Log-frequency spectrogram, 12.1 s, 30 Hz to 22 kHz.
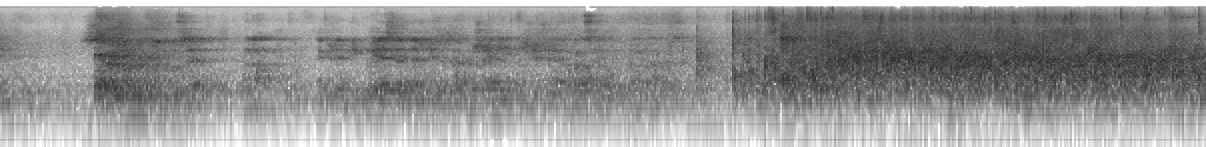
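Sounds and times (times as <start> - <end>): audience applauding: 7.3 - 12.0.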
